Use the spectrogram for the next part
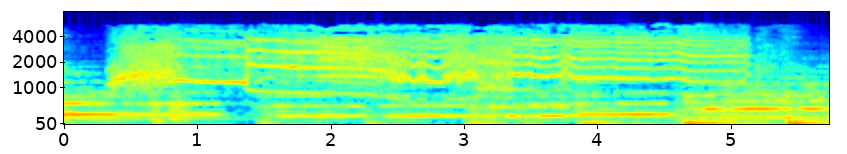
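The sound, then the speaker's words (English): A woman's high, sustained screams ring out over the music of a jingle, rising and wavering in long wails across the whole stretch, loud, with a steady tonal accompaniment beneath. “Listen to the music. Listen to the screaming.”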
